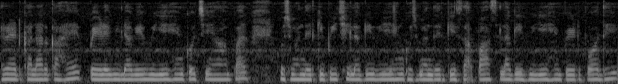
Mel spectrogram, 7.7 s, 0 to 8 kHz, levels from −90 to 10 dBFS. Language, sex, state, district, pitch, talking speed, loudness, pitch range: Hindi, female, Uttar Pradesh, Etah, 180 Hz, 225 wpm, -37 LUFS, 175-180 Hz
